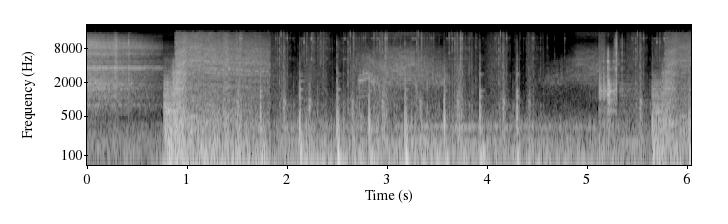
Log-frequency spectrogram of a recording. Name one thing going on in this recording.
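Footsteps clatter quickly on a metal grate.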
